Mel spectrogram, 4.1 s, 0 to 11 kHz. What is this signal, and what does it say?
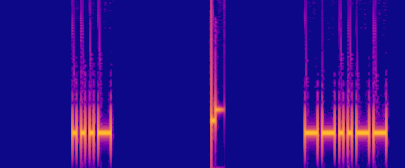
Morse code, heard as a keyed tone, about 27 wpm, 700 Hz. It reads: V ,
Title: Single Character (Letter:Number:Punctuation:Prosign) 28wpm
